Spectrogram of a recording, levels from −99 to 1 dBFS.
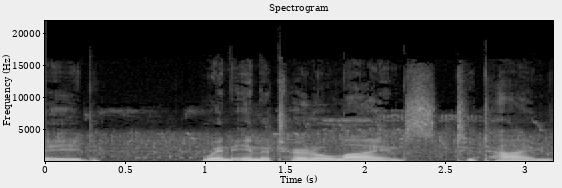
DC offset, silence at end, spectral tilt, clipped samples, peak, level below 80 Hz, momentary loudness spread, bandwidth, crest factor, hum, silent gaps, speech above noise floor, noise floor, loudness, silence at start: under 0.1%; 0 s; -6 dB/octave; under 0.1%; -12 dBFS; -44 dBFS; 18 LU; 15 kHz; 16 dB; none; none; 22 dB; -50 dBFS; -29 LUFS; 0 s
